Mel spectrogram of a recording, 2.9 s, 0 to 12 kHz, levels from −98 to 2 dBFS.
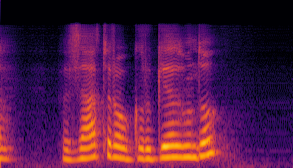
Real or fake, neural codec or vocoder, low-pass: fake; codec, 16 kHz, about 1 kbps, DyCAST, with the encoder's durations; 7.2 kHz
